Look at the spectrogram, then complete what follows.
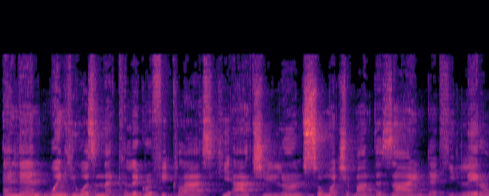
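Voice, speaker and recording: At a very fast pace, a man with a French accent speaks at a fairly low pitch with fairly even intonation, and audible room echo comes through. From Ivory Coast. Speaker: motivational speaker. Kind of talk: interview conversation.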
